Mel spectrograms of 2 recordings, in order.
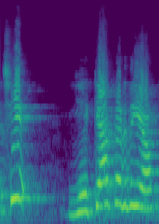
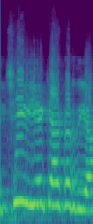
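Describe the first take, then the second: First: छी cut short, break, then ये क्या कर दिया; pause after छी. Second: छी run straight into ये क्या कर दिया; higher, all in one go from छी; direct, no pause. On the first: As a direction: let छी stand alone before going on. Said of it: "क्या कहते हैं?". (छी के बाद थोड़ा विराम) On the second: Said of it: "direct तो ऐसे नहीं कहेंगे". (छी के बाद बिना रुके) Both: Shown as a demonstration.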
